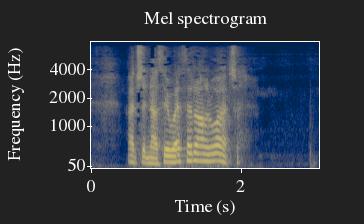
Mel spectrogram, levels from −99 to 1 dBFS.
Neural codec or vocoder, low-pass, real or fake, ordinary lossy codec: codec, 16 kHz in and 24 kHz out, 0.8 kbps, FocalCodec, streaming, 65536 codes; 7.2 kHz; fake; MP3, 32 kbps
